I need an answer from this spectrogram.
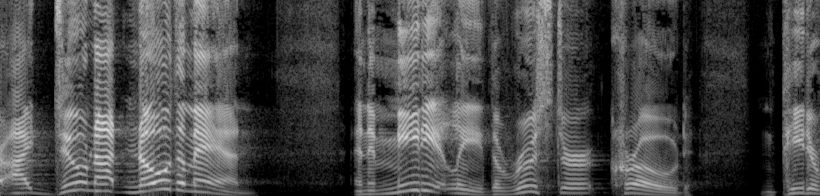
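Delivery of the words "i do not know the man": loud, raised, emphatic oath; vehement sworn denial. Retold or imitated. Preacher voicing Peter denying Jesus to his accusers, vehement denial. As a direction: swear it forcefully, voice lifted. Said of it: "invoke a curse on himself and to swear".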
